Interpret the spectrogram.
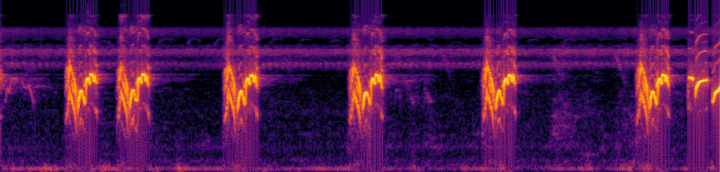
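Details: Sooty-headed bulbul singing actively, used as a lure sound: short paired bubbly whistled phrases repeated about every second, each note slurring down then up, with a faint low hum beneath.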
